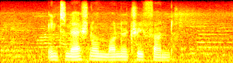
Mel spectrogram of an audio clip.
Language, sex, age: English, male, 19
